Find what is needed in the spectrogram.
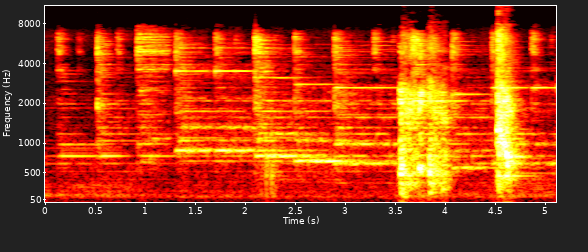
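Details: A cough that interrupts someone singing.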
